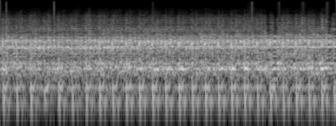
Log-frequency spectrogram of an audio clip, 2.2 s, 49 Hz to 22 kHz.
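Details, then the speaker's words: Royal Enfield 250 GT single-cylinder after top-end rebuild (cylinder head, valves, upside-down valve springs corrected, pushrod, alternator rotor/stator fit): even, rapid putter at idle, steady beat, no knocking; oil pumped back up, smoke settled; normal idle. "but i'm quite encouraged by the way that sounds so perhaps my next installment with a bit luck might be a chat before we go for a ride on it"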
